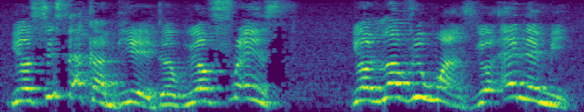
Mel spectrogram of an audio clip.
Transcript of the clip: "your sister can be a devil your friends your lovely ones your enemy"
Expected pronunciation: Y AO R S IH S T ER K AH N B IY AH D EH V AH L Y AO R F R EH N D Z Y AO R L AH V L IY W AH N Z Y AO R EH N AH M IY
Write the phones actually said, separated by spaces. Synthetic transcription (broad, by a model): Y AO S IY S T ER K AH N B IY AH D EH W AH Y AO F R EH N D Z Y AO L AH V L IY W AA N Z Y AO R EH N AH M IY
